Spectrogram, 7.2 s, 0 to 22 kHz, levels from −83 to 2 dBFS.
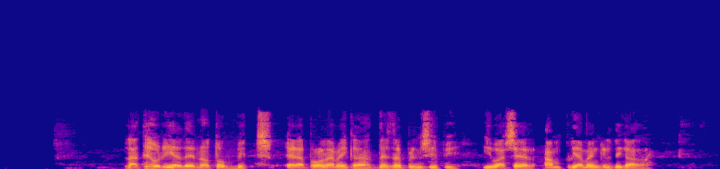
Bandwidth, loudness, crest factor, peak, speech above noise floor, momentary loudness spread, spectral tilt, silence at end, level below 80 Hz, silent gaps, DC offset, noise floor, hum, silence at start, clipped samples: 7.8 kHz; -17 LUFS; 14 dB; -4 dBFS; 58 dB; 8 LU; -5 dB/octave; 0.7 s; -62 dBFS; none; under 0.1%; -75 dBFS; none; 1.25 s; under 0.1%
